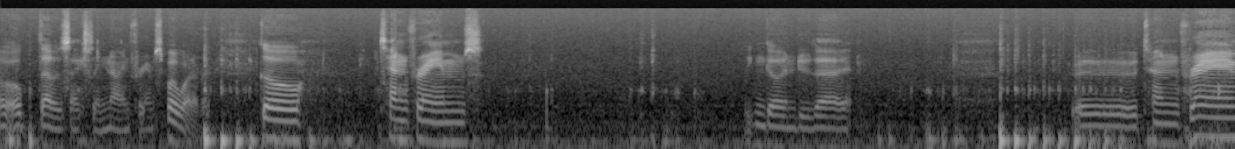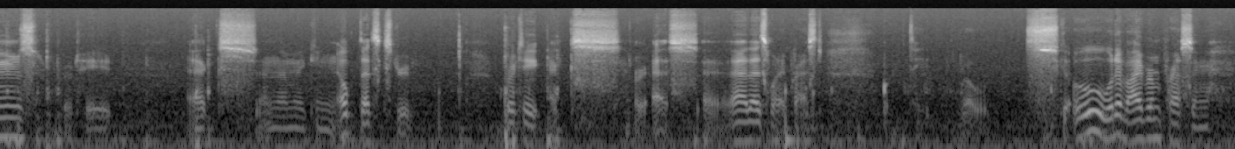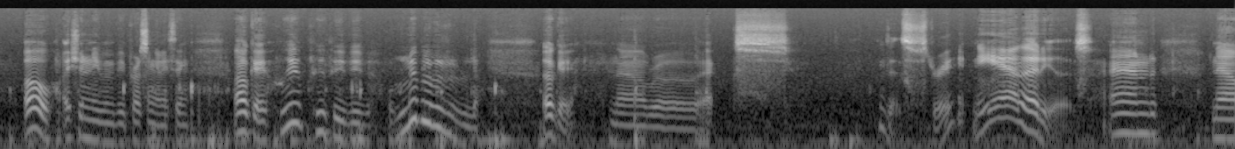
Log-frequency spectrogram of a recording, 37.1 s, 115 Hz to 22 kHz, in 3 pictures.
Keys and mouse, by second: 2.0 Right, 2.2-2.9 Right, 3.4 Right, 6.3 r, 10.0 Right, 10.2 Right, 10.3 Right, 10.4 Right, 10.8 Right, 10.9 Right, 11.4 Right, 12.8 s, 17.4 r, 20.2 i, 25.1 ctrl+z, 26.8 Right, 26.9 Right, 27.1 Right, 27.2 Right, 27.6 Right, 27.7 Right, 28.0 Right, 31.0 r, 33.2-34.7 drag, 34.7 middle drag.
